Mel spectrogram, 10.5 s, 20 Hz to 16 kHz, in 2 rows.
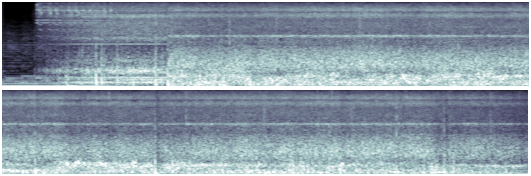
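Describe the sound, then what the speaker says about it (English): Electromagnetic waves from the gas giant Uranus, picked up by Voyager 2's plasma wave antenna, heard as a loud, steady roaring static hiss with a faint high whine, unbroken throughout after a short opening crackle. "This is the sound of the electromagnetic waves coming from the gas giant Uranus, as recorded by the Voyager 2 spacecraft's plasma wave antenna."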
